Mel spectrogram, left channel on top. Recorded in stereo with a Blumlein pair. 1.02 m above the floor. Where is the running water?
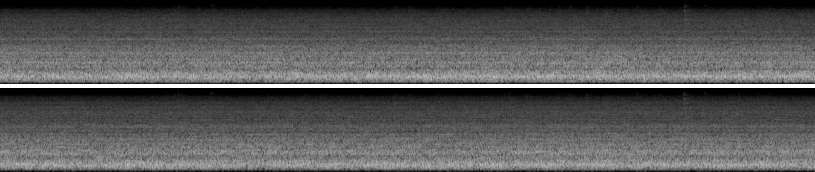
40° right, 1.8 m.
